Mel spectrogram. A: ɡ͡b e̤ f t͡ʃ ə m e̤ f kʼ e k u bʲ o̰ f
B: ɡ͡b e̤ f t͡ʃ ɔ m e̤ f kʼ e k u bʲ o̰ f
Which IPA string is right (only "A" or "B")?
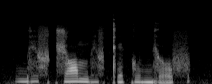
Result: B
